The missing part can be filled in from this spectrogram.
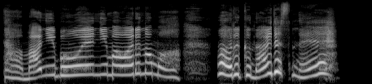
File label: JP; M14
